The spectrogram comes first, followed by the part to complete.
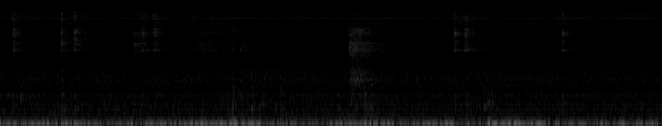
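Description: Computer mouse clicking: a scattering of about eight short, sharp clicks at irregular intervals as a file list is scrolled, over a low steady electrical hum.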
